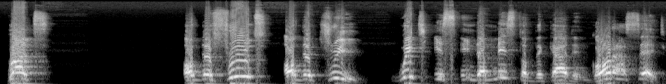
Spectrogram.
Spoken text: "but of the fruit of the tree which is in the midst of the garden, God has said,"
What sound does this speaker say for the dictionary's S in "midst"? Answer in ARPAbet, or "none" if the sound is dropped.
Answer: S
